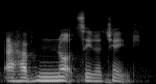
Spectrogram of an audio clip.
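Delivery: normal talking voice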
